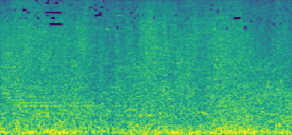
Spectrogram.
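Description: A large monster roars as it is defeated.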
